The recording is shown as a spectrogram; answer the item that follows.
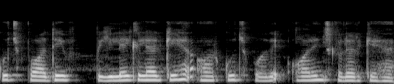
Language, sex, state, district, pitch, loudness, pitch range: Hindi, female, Delhi, New Delhi, 195 Hz, -16 LUFS, 180-205 Hz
